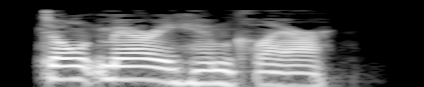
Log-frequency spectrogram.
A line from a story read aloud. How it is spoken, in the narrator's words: says quite gravely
